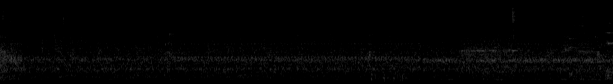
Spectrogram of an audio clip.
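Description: Near silence: faint room tone with a thin steady hum.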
